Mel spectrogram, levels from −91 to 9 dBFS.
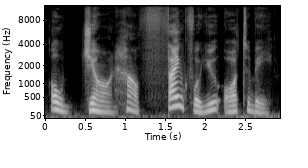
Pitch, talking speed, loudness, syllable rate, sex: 155 Hz, 165 wpm, -22 LUFS, 3.6 syllables/s, female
